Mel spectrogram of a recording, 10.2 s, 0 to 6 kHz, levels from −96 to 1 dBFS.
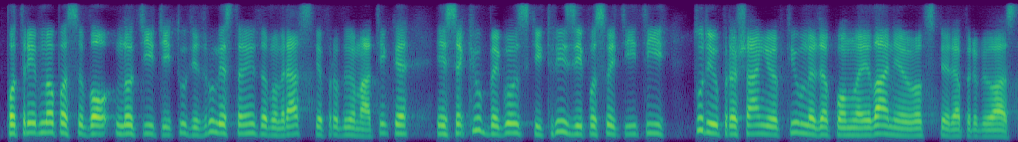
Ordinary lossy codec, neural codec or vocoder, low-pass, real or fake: none; codec, 24 kHz, 0.9 kbps, WavTokenizer, large speech release; 5.4 kHz; fake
